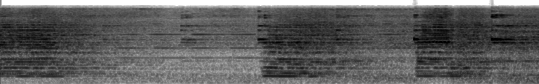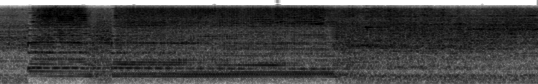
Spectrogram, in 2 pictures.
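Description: CSX freight locomotive's multi-note air horn blowing a series of blasts as the train approaches: one ends about half a second in, two of about a second and a half follow, then one long blast of about three seconds. After the horn stops, the diesel locomotives and railcars pass close by, with engine rumble and wheel noise.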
